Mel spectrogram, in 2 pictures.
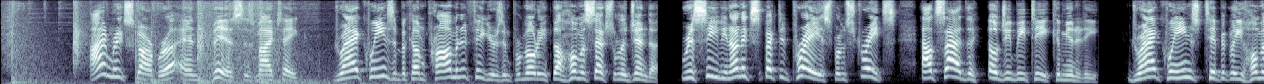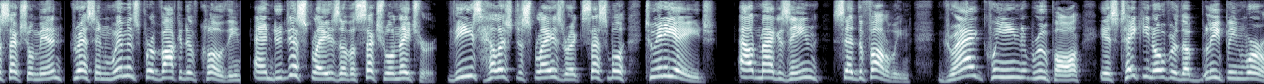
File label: Radio Spot; Drag Queen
